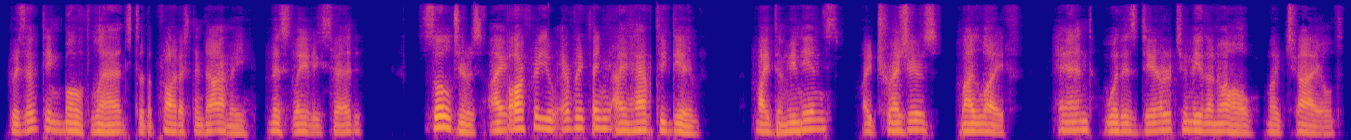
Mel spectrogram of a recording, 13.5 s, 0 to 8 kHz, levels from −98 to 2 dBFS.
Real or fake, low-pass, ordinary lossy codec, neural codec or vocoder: fake; 7.2 kHz; AAC, 32 kbps; codec, 16 kHz in and 24 kHz out, 0.6 kbps, FireRedTTS-2 codec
